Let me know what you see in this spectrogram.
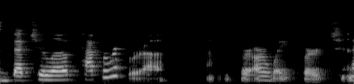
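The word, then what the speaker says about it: Betula papyrifera: white birch um and the way this is pronounced is Betula paparipera for our White Birch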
